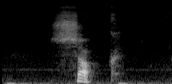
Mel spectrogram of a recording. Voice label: "sok", Dutch

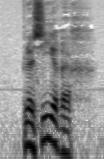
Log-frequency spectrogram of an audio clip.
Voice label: "plezierig", Dutch; 'pleasant'

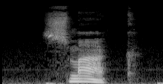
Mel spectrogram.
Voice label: "smaak", Dutch

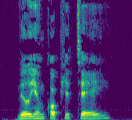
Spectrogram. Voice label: "wil je een kopje thee", Dutch

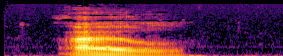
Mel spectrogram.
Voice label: "uil", Dutch

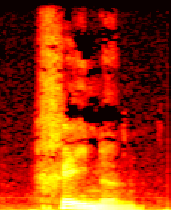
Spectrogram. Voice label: "genen", Dutch

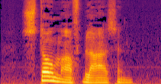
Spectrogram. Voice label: "stoom afblazen", Dutch

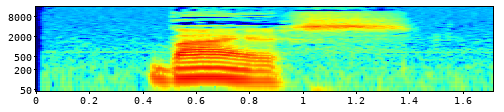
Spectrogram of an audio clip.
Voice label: "baars", Dutch

